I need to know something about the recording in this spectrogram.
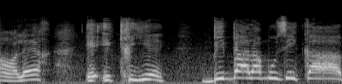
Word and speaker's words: Viva: l'air et il criait Biba la musica Biba la musica c'est pas vive la musica plutôt en fait le le le V en espagnol ça se prononce B donc voilà mais bon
